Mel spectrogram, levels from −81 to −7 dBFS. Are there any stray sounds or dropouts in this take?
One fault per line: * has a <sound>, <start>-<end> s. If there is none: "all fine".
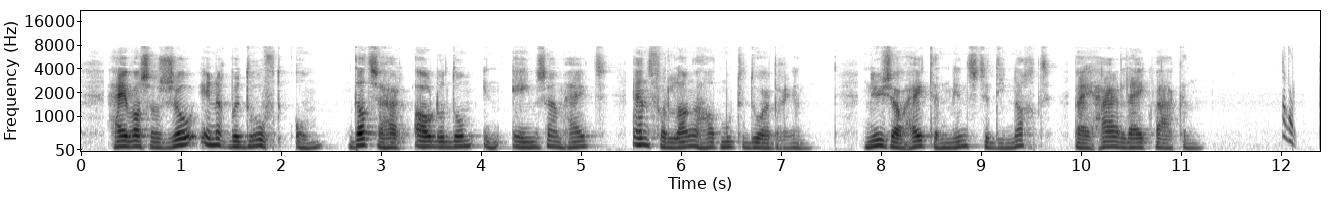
* has a chirp, 12.0-12.2 s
